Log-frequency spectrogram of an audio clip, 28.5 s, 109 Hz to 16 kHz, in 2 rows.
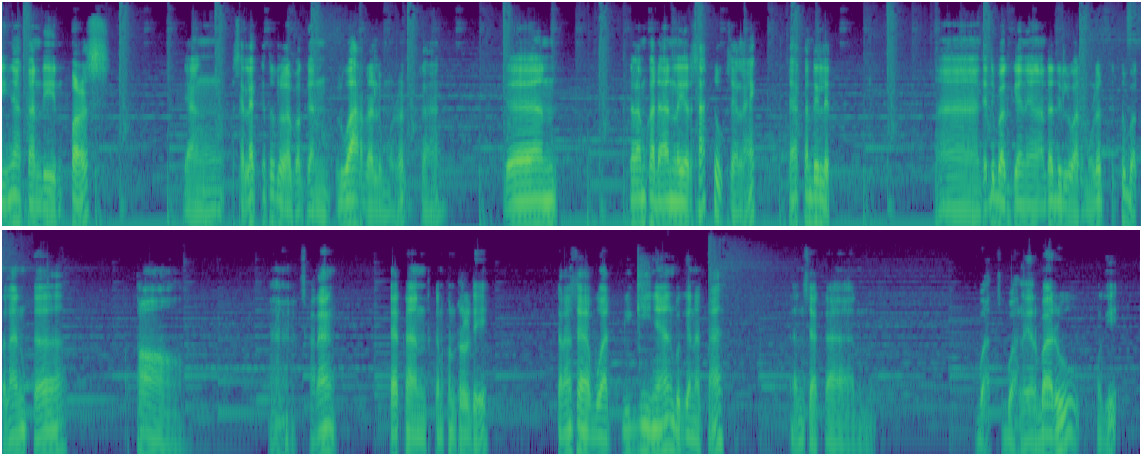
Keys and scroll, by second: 10.8 Delete, 19.9 ctrl+d.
